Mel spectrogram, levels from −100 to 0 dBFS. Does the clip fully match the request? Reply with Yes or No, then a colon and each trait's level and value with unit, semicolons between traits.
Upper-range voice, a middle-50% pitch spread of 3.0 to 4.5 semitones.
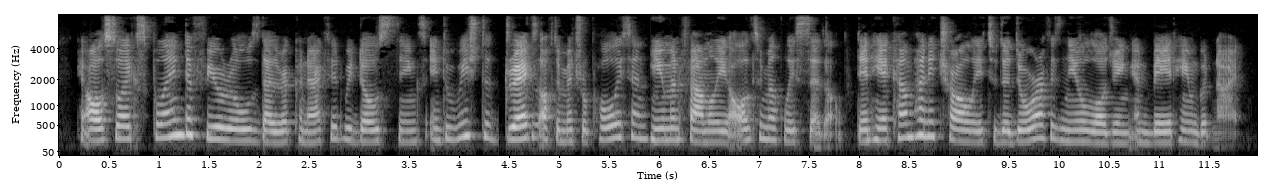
Yes: high, 210 Hz; average, 3.7 semitones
